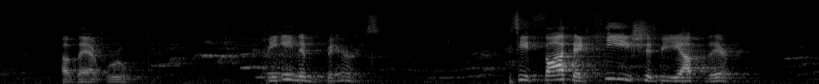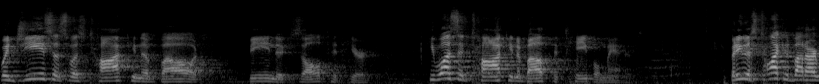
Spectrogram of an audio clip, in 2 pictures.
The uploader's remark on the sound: Church service recorded at Living Water Lutheran Church, Oshkosh, WI.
